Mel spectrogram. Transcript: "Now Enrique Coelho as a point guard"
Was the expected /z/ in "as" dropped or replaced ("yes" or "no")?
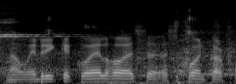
yes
